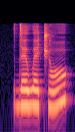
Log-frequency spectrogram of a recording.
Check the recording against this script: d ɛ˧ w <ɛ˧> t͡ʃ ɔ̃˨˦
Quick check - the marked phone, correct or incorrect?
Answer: correct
